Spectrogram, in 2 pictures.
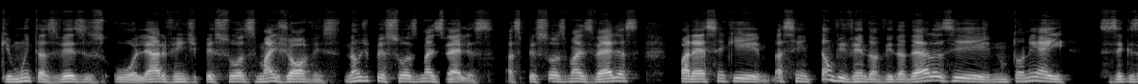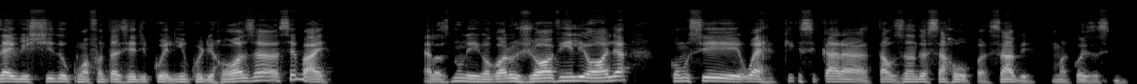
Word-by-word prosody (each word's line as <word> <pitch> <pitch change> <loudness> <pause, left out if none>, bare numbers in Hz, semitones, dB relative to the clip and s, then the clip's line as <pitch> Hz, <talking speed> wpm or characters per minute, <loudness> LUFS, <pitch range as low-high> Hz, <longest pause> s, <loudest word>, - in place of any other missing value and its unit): que 125 - -2
muitas 125 - -1
vezes 115 -5 +1
o 115 -1 -3
olhar 120 +4 +3
vem 125 0 -2
de 115 0 -9
pessoas 130 +1 -1
mais 135 +2 +2
jovens, 115 -8 0
não 155 +4 0
de 170 - -4
pessoas 145 -5 -1
mais 140 -3 -1
velhas. 105 -8 -1
As - - -6
pessoas 135 0 -3
mais 135 -5 0
velhas 150 +5 +2 0.4
parecem 125 +2 +2
que, 135 - 0
assim, 145 -4 -3
estão 200 - -4
vivendo 135 -6 0
a - - -2
vida 120 +2 -2
delas 170 +7 +2
e 140 -8 +1
não 120 +1 -6
estão 140 +4 -5
nem 175 +3 -1
aí. 135 -7 +2 0.3
Se - - -9
você 125 +1 -1
quiser 135 +2 +3
ir - - +2
vestido 135 +2 -1
com - - -9
uma 115 -2 -1
fantasia 120 0 -1
de 115 0 -6
coelhinho 120 0 -1
cor-de-rosa, 130 +10 +1
você 220 - -2
vai. 235 - +2 0.9
Elas 105 0 -3
não 155 - -4
ligam, 135 -4 +1
agora 130 +4 +3
o 150 - +4
jovem 150 +7 +4
ele 180 +1 +4
olha 160 +5 +4 0.4
como 155 0 -4
se: 150 -4 +3
"Ué, 100 -3 +1
que 150 - -13
esse 130 -2 -7
cara 120 -6 0
tá 95 +5 -3
usando 125 +4 -3
essa 120 - -1
roupa?", 105 -7 -4
sabe, 95 -1 -1
uma 100 -2 -9
coisa 100 0 -5
assim. 85 -3 -12
125 Hz, 175 wpm, -23 LUFS, 115-145 Hz, 0.9 s, o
